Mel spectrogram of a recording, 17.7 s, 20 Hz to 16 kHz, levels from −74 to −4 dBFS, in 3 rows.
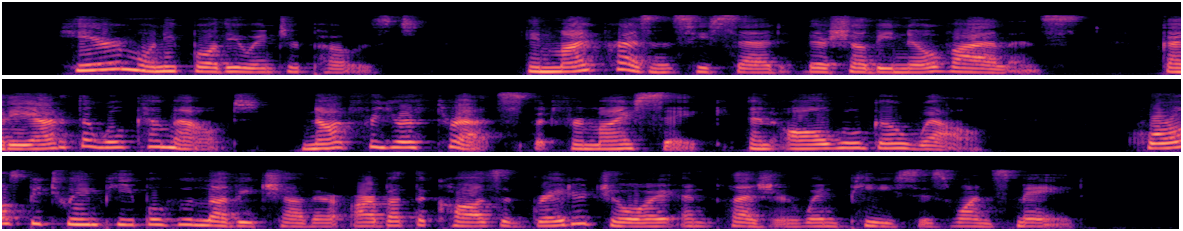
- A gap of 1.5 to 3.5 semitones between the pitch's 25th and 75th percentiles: No, average, 5.0 semitones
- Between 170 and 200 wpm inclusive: Yes, average, 175 wpm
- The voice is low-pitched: No, high, 205 Hz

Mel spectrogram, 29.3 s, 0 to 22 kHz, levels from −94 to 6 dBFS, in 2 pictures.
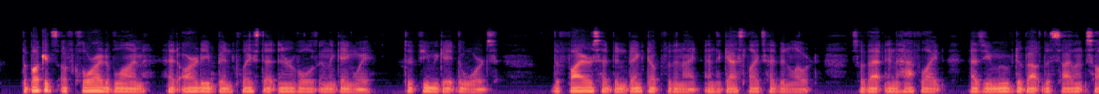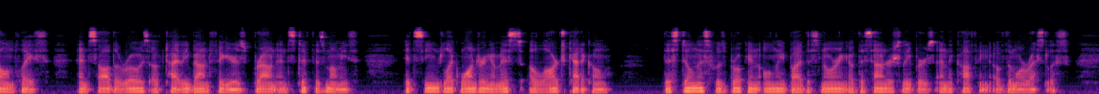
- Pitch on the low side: Yes, very low, 80 Hz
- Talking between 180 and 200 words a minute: Yes, average, 185 wpm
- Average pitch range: No, narrow, 1.8 semitones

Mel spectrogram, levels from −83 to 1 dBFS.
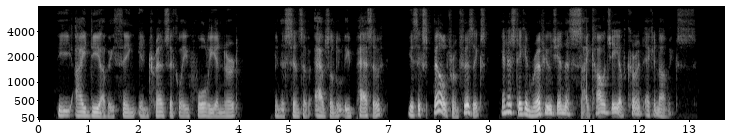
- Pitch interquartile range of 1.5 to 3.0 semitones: Yes, average, 2.7 semitones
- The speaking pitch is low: Yes, very low, 95 Hz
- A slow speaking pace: Yes, slow, 120 wpm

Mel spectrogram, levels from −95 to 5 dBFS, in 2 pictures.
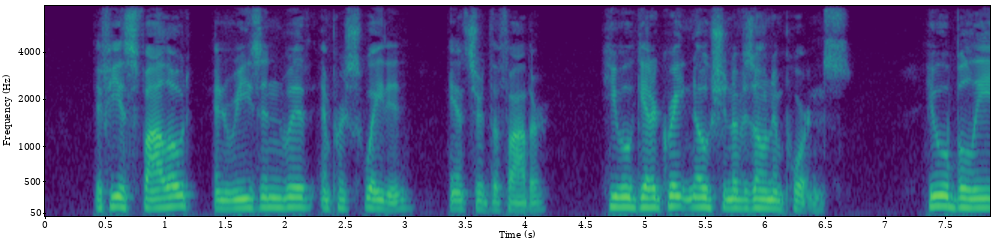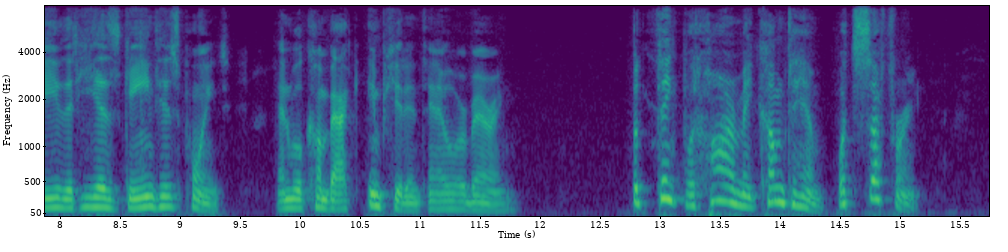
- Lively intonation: No, average, 3.7 semitones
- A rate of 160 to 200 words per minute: Yes, average, 185 wpm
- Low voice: Yes, low, 130 Hz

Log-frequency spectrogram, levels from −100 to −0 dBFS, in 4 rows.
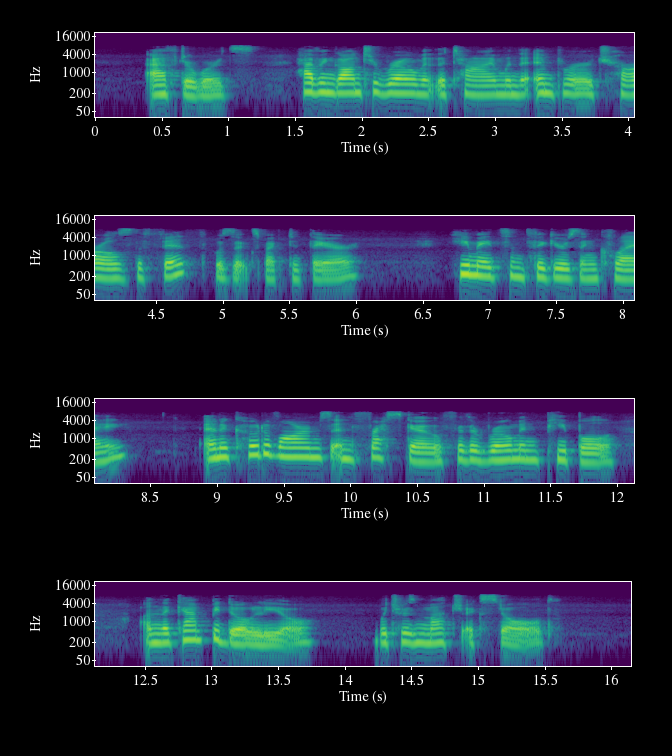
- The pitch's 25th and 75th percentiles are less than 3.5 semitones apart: Yes, narrow, 2.6 semitones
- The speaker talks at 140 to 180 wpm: Yes, average, 150 wpm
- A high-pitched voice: Yes, high, 200 Hz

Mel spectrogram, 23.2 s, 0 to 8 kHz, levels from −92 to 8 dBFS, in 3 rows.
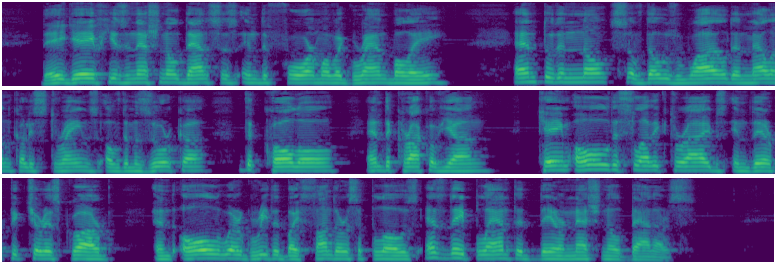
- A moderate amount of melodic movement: No, narrow, 2.1 semitones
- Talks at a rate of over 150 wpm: No, slow, 135 wpm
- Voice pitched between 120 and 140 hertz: Yes, low, 135 Hz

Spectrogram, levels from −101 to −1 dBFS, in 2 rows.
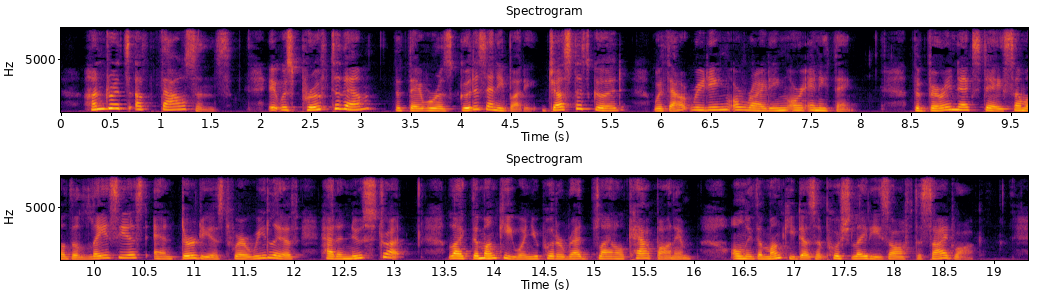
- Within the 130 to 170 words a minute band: No, average, 190 wpm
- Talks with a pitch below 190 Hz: No, high, 205 Hz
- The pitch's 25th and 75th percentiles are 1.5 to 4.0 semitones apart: No, average, 5.1 semitones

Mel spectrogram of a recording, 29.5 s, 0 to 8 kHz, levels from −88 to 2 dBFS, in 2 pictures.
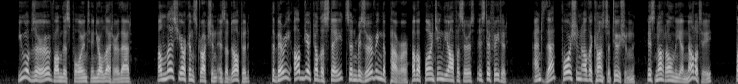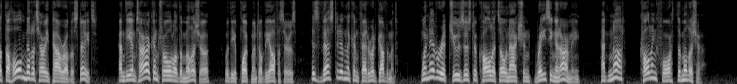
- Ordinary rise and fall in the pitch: No, wide, 6.5 semitones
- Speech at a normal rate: Yes, average, 175 wpm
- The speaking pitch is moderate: Yes, medium, 155 Hz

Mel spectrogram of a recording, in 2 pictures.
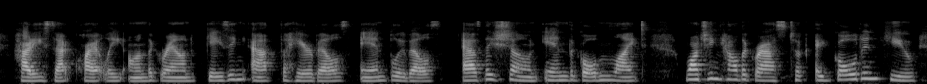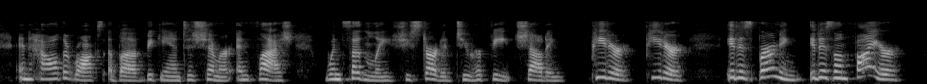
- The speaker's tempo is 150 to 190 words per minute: Yes, average, 180 wpm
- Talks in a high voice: Yes, high, 200 Hz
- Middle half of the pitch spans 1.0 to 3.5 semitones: No, average, 4.8 semitones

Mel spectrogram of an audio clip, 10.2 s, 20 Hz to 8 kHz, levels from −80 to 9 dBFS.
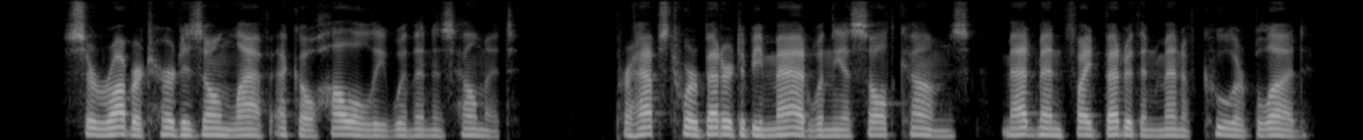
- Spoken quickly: No, average, 170 wpm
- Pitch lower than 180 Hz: Yes, low, 135 Hz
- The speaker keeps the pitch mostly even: Yes, narrow, 2.3 semitones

